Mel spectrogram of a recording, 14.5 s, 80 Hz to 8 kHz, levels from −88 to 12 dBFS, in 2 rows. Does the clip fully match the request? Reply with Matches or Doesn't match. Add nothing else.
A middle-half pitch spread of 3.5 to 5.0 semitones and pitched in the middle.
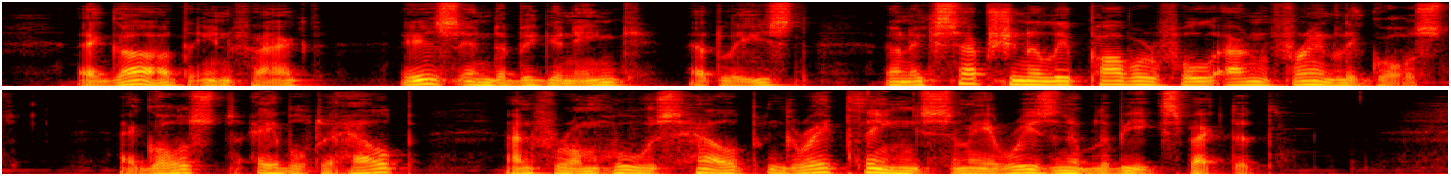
Doesn't match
